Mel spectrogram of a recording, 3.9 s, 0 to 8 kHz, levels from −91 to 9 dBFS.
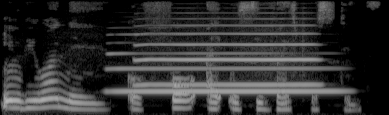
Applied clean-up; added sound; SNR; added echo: none; Wind instrument, woodwind instrument + Trumpet; -3 dB; none.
